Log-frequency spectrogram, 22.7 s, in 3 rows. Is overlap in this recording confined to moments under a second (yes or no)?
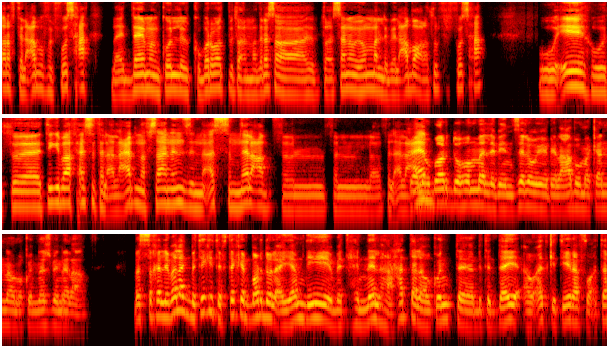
yes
